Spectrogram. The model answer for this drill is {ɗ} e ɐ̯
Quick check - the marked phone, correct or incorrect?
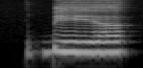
incorrect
